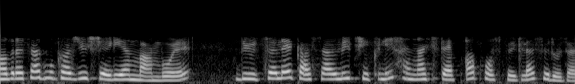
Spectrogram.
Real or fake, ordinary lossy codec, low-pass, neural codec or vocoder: fake; none; 3.6 kHz; codec, 16 kHz, 2 kbps, X-Codec, HuBERT features, trained on balanced general audio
